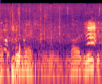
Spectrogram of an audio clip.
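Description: People talking nearby, with a few short sharp knocks among the voices.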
